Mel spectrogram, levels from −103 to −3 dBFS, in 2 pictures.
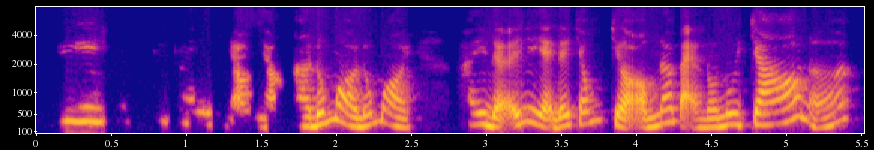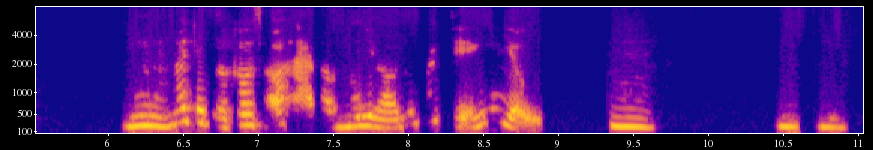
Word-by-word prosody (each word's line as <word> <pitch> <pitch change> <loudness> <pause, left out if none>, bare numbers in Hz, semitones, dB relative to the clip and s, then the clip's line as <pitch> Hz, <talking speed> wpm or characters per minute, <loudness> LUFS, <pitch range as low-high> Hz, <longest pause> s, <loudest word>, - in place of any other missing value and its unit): cái 345 - -3 0.6
cái 330 - -20
cây 280 -2 -10
nhọn 195 - -4
nhọn. 175 -4 -7
À, 220 - -2
đúng 265 +7 +6
rồi, 280 - +3
đúng 240 - -1
rồi, 220 -4 -1 0.3
hay 260 0 -2
để 225 - +5
như 320 - -4
vậy - - +4
để 225 - +4
chống 280 +5 -3
trộm 210 - +5
đó 305 - -1
bạn 190 - 0
rồi 200 +1 0
nuôi 255 +3 +2
chó 275 +7 +3
nữa. - - -3 0.8
Ừm, 225 0 +3
nói 320 +3 -1
chung 300 - +5
là 200 - -6
cơ 250 - +3
sở - - -5
hạ - - -4
tầng 200 +1 -3
bây 225 - +2
giờ 205 -4 +3
nó 190 +8 -4
phát 350 - -13
triển 230 - -2
cũng 315 -2 -19
dữ, 430 -6 +2 0.5
ừm. 215 -3 +2 0.9
Ừm, 215 -1 +1
ừm. 200 -2 -5
235 Hz, 225 wpm, -21 LUFS, 210-280 Hz, 0.9 s, đúng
